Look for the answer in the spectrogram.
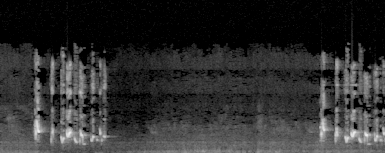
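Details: White-eared bulbul from Iraq singing two short, bright warbled phrases about four seconds apart, each a quick run of rising and falling liquid notes lasting about a second, over a faint low background rumble.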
